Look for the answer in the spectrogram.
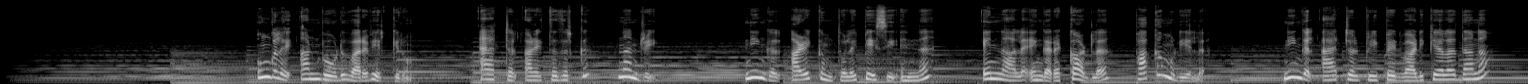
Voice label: IVR tamil

